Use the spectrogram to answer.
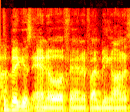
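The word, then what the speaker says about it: An Oa: Yeah, ANOA. Is that how you say it? Yeah, Anoa. Yeah.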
